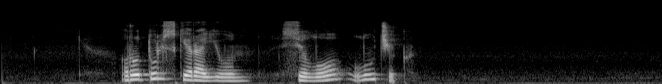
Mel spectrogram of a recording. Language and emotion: Russian, neutral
